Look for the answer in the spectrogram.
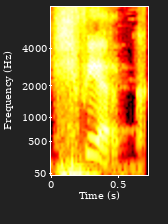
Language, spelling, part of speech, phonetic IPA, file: Polish, świerk, noun, [ɕfʲjɛrk], Pl-świerk.ogg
